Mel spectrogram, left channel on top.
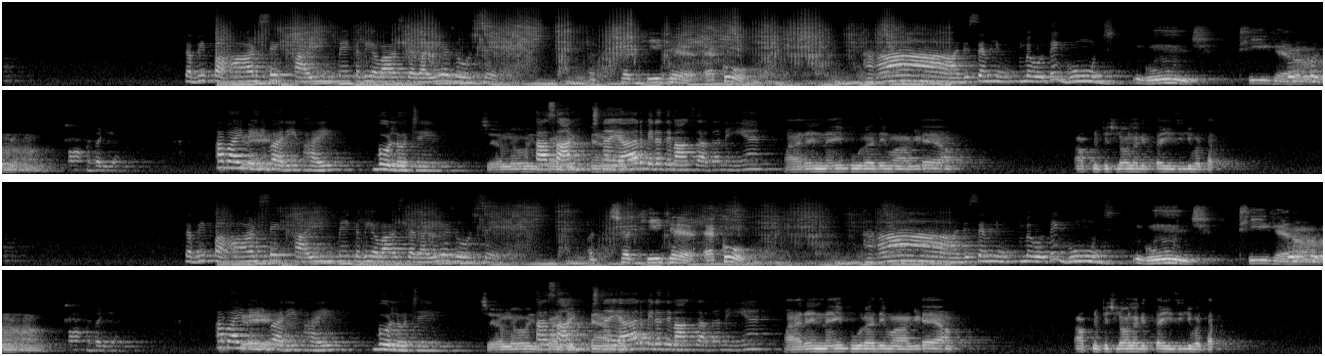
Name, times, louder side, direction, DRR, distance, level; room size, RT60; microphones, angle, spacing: voice 1, 1.8-5.0 8.6-11.1 12.8-14.4 15.3-16.7 16.9-17.7 18.5-20.9, left 1 dB, 20° left, 8 dB, 0.8 m, -23 dB
sound 1, 2.1-9.5, left 4 dB, 40° left, 0.4 m, -28 dB
voice 2, 5.9-7.5 11.3-12.1 12.4-13.6 15.4-16.0 18.0-19.5 21.0-22.7 23.9-25.3, right 3 dB, 25° right, 10 dB, 0.3 m, -22 dB
14.5 x 7.9 x 4.7 m, 1.0 s
head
